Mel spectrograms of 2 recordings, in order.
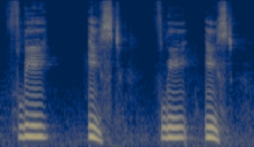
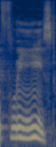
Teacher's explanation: two syllables and second it's got that glottal stop in between we don't usually say fleeced we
